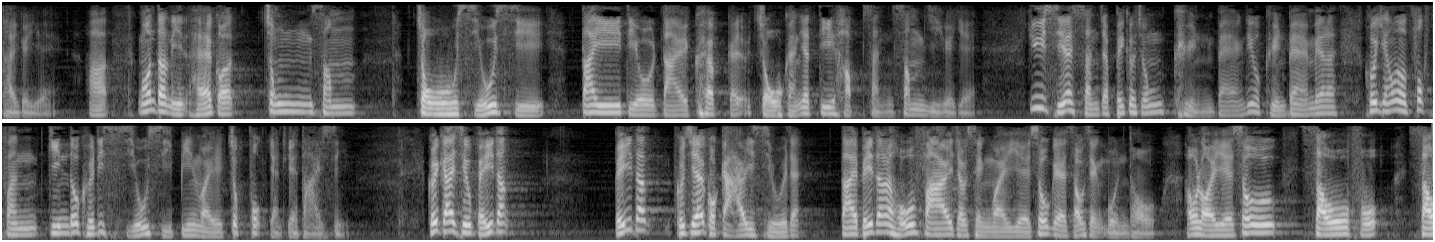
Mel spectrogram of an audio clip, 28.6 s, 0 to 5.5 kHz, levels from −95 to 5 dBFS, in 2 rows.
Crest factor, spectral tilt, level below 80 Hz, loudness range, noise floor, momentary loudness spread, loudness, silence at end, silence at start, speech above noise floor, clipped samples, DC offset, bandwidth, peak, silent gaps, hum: 20 dB; -8 dB/octave; -56 dBFS; 7 LU; -62 dBFS; 15 LU; -21 LUFS; 0 s; 0 s; 41 dB; under 0.1%; under 0.1%; 5.2 kHz; 0 dBFS; none; none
